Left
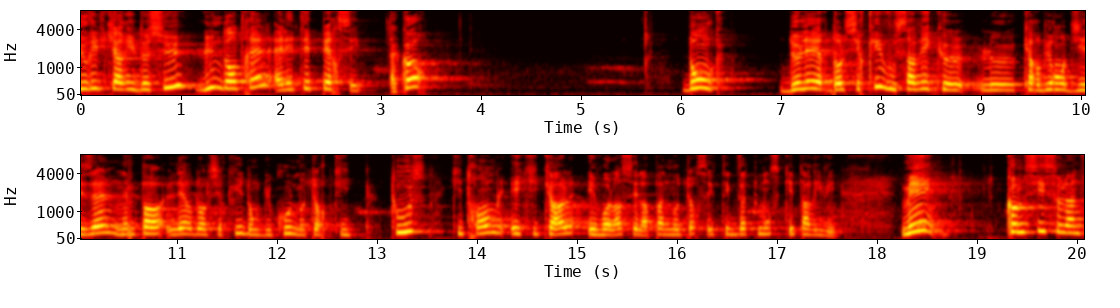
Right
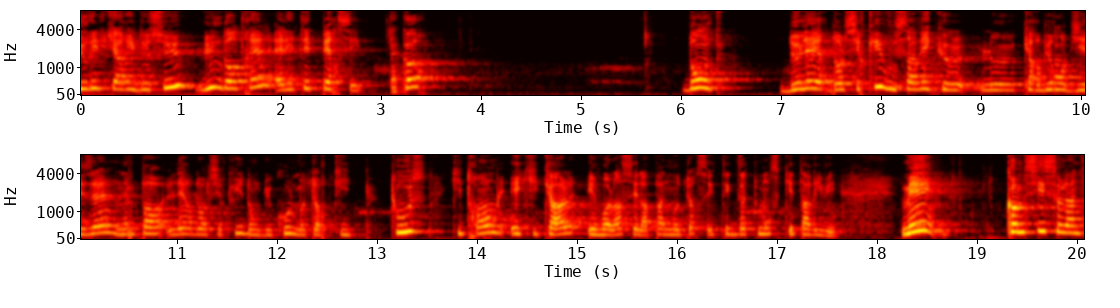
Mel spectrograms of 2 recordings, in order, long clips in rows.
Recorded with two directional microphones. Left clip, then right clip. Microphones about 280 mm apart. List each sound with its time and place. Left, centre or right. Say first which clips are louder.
0.0 s a man's voice: left 9 dB; centre
5.6 s a sound: left 4 dB; centre
7.1 s a man's voice: left 8 dB; centre
19.6 s a woman's voice: left 3 dB; centre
